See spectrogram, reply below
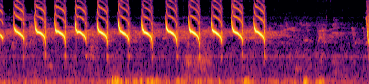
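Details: Cinereous tit, a kept gelatik batu in vigorous gacor singing, used as a lure to draw song from other birds: a rapid series of about thirteen sharp, downward-hooked whistled notes repeated evenly, then a pause and one fresh note.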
